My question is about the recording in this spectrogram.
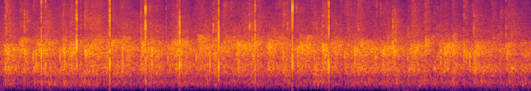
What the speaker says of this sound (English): I think here we can clap.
